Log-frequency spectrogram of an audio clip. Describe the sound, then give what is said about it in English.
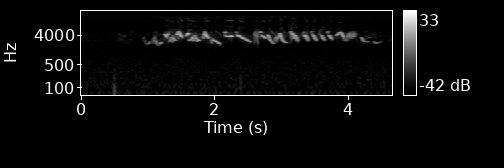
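A songbird in the woods pours out a rapid, varied song of quick chirps, slurred whistles and trills, including a robin-like call, high-pitched and loud, running nonstop for several seconds over quiet background with no voices. “And, throughout, the variety is so great and the strain so rapid that the impression is as of two or three birds singing at the same time.”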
